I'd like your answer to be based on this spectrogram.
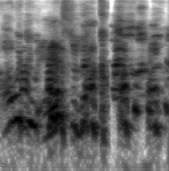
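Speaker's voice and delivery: laughing, high-pitched retold reproach; mock exasperation, laughing. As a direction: play her disbelief while cracking up. Acting out woman's reaction while laughing.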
